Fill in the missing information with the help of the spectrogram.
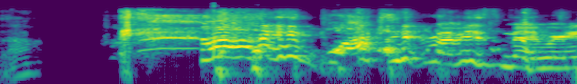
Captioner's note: all laugh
